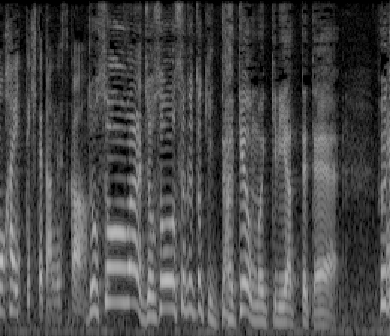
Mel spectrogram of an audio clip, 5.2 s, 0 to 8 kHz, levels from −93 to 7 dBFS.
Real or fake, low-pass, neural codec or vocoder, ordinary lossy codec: real; none; none; none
